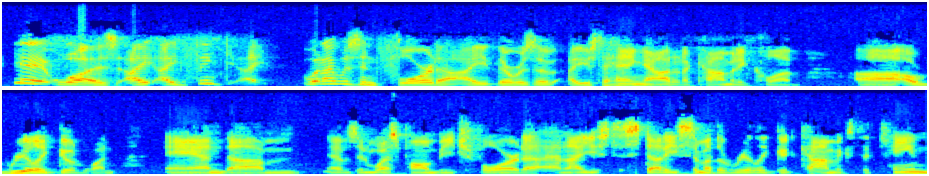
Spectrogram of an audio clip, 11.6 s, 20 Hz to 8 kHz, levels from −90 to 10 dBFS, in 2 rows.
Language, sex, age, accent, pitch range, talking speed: English, male, 40-59, American, 110-160 Hz, 270 wpm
